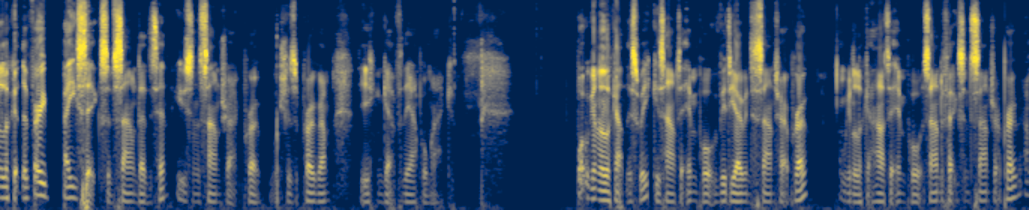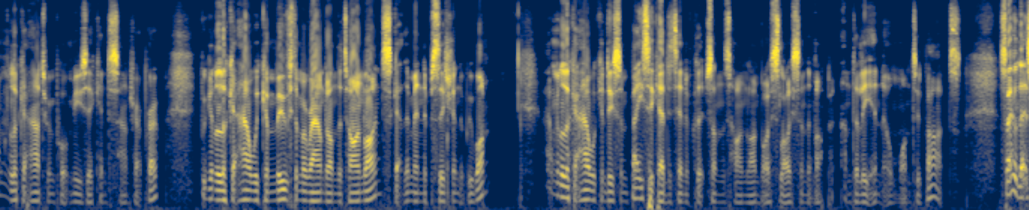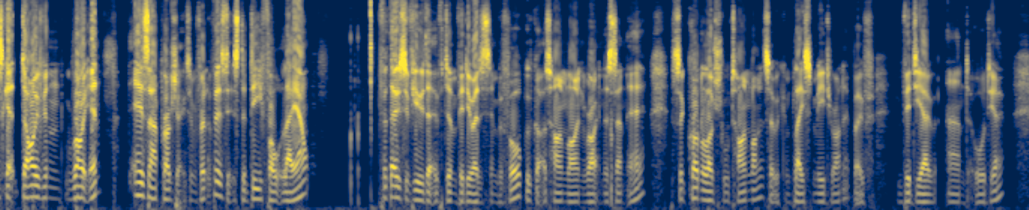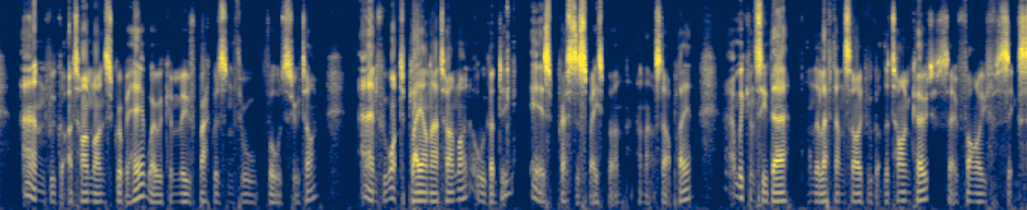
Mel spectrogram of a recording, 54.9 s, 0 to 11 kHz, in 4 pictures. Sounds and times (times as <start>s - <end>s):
Speech: 0.0s - 6.8s, 7.7s - 54.8s.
